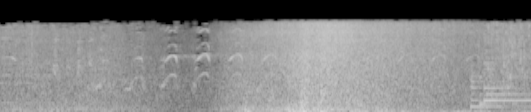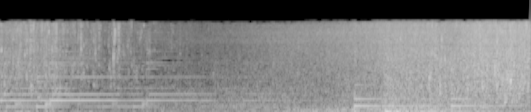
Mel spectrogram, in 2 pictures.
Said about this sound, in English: The sea is calm tonight, off Dover Beach.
